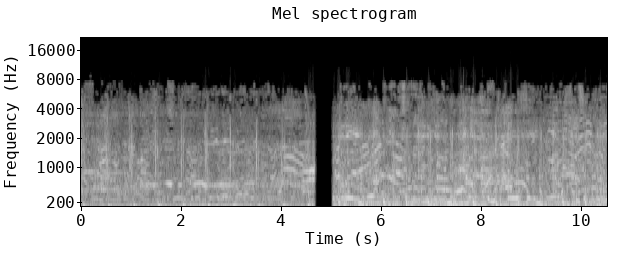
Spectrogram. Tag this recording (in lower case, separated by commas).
funk, music, speech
